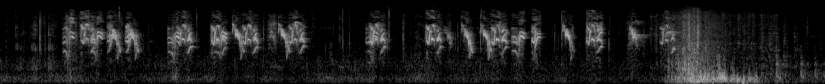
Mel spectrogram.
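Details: Several Eurasian tree sparrows keeping back from a Godzilla figure set near their feeding spot, March 16, afternoon; rapid chirping in clustered bursts for about six seconds, then a loud whirr of wings as birds take off.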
